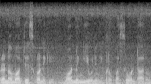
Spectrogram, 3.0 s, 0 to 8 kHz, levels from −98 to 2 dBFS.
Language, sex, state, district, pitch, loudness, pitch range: Telugu, male, Andhra Pradesh, Srikakulam, 105 Hz, -20 LUFS, 100-105 Hz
